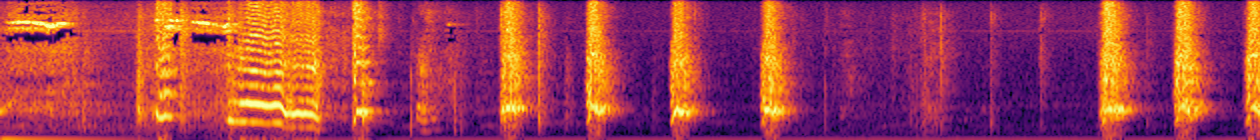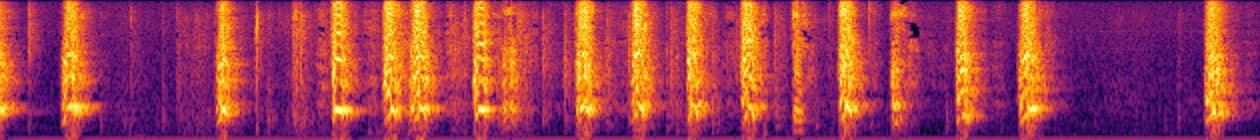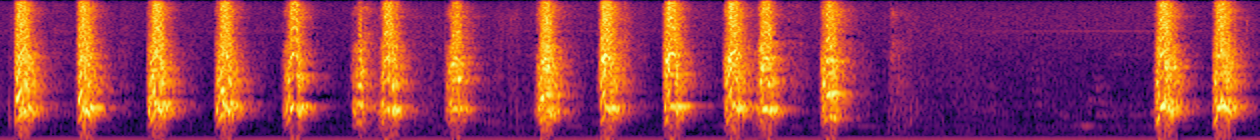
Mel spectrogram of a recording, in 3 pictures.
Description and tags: My dog waiting for a walk while i was recording him.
